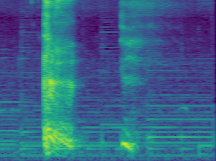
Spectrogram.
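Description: A woman coughing twice, with her hand over her mouth, the first cough louder and the second short, over soft background music.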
